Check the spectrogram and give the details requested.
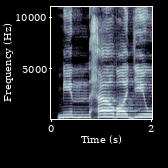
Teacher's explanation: Karena nun sukun menghadapi huruf halqi atau huruf tenggorokan yaitu ha. Maka nun dibaca jelas. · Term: izhar halqi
